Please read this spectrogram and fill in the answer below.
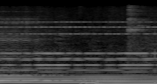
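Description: Live band music in a break between sung lines: held chords ringing steadily, changing to a new chord about one and a half seconds in.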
